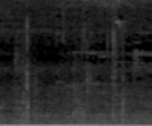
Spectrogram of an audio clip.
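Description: Footsteps in Crocs on a dirt road, a few soft, evenly spaced steps over a steady low rumble.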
